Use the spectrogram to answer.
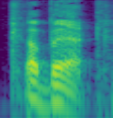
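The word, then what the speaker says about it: Québec: Not Quebec City, properly pronounced Quebec.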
